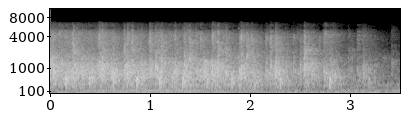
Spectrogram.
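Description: A crowd claps steadily for a few seconds, a dense crackle of many hands that stays loud throughout and tapers only slightly toward the end.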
